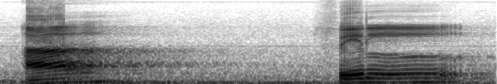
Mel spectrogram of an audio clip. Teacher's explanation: ini fa langsung di masukkan ke lam · Maka ya mad digugurkan ketika dibaca wasal dan hasilnya adalah bacaan fa berharakat kasrah lalu langsung ketemu huruf lam yang bertasydid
